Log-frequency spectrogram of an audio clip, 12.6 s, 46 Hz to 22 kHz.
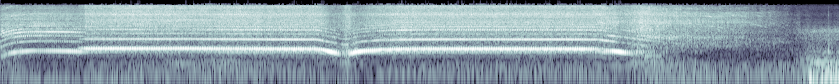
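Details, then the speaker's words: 13 mm impact drill after repair of a no-drill (no hammer) fault, reassembled with propped-up mode button: steady high motor whine with fast even hammering in concrete drill mode, dipping under load then recovering; hammer action now normal. "drill mode for concrete or the drill mode for walls, now the sound is working cool and vibrate"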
